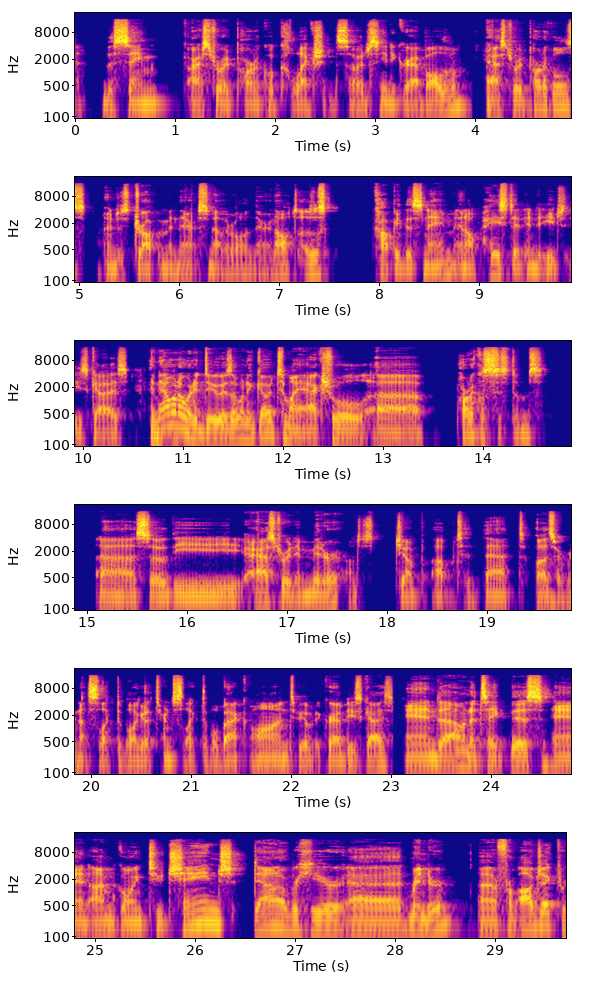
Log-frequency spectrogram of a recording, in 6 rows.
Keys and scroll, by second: 3.9 f, 8.2 ctrl+c, 9.2 ctrl+v.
